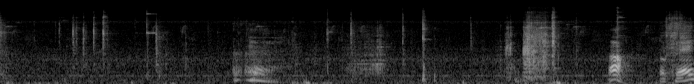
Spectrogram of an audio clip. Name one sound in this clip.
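Metal clinks and scrapes against the ground close by.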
